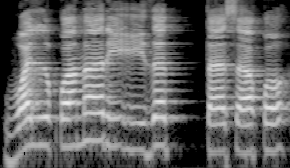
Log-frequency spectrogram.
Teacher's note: پھر قاف کے اوپر قلقلہ کیا، زبر تھی ہم نے ساکن کیا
